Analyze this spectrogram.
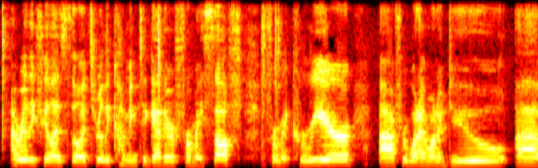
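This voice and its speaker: A woman in a Quebec accent at a moderate pace, medium in pitch, with monotone, flat intonation. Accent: Quebec French-Canadian. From Quebec, Canada. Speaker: beauty vlogger. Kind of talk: casual talk to camera.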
